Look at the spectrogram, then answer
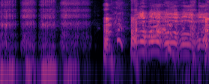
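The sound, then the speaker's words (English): A voice imitates snoring with four quick, rhythmic snorting breaths, then a short pause and a drawn-out, wavering vocal sound, fairly loud. “That's a really fast-paced snore.”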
